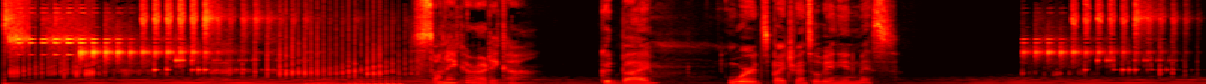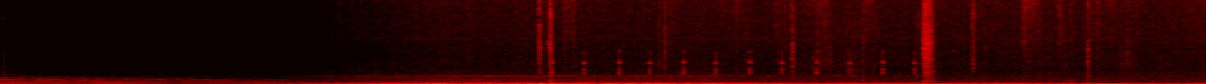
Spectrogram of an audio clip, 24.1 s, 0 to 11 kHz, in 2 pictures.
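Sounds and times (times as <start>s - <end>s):
steady electronic tone: 0.0s - 5.1s, 10.2s - 12.1s
speech: 4.3s - 5.4s, 6.0s - 6.7s, 7.3s - 9.0s
car engine and road noise rolling to a stop: 14.6s - 24.1s.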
